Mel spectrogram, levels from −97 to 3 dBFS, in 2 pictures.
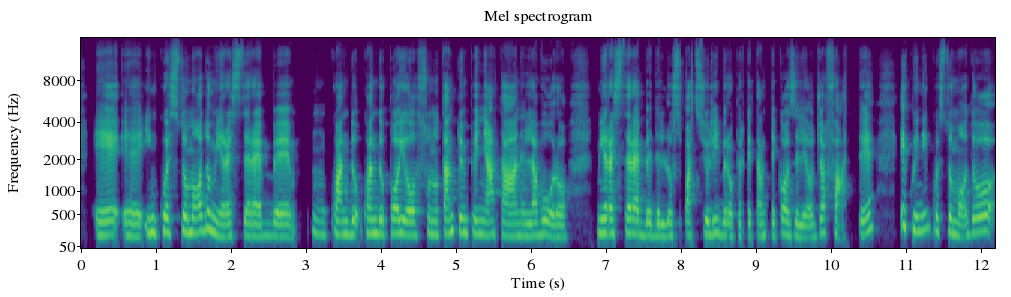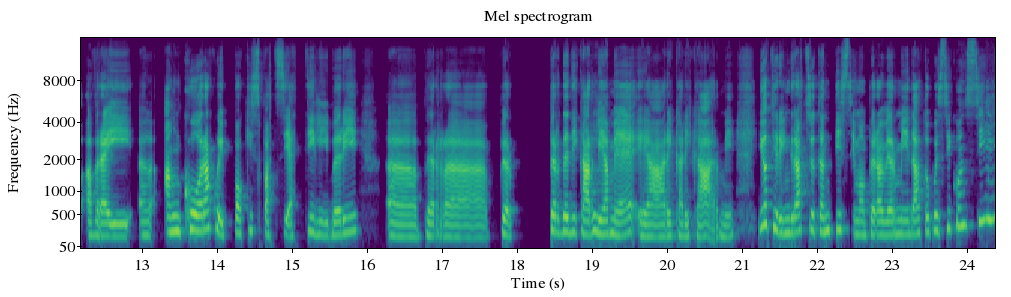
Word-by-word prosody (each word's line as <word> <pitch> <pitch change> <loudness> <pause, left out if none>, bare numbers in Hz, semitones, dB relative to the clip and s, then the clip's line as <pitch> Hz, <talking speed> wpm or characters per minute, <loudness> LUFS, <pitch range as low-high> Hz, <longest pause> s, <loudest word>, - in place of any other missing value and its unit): e, 190 +1 +2
ehm, 175 -2 -1
in 220 0 0
questo 230 +1 +2
modo 230 +5 +2
mi 195 -7 +1
resterebbe, 175 0 0
mhmm, 200 -6 -10
quando 200 0 +2
quando 210 -1 +1
poi, 210 0 +3
io 190 -2 +4
sono 195 0 -5
tanto 215 +3 +2
impegnata 200 -4 +2
nel 175 0 -5
lavoro, 180 -3 -1 0.4
mi 215 0 +3
resterebbe 210 -3 +3
dello 180 0 -3
spazio 190 +2 -3
libero, 190 -3 -2
perché 175 0 -8
tante 180 +1 -6
cose 195 -4 -1
le 165 -1 -1
ho 160 - -4
già 215 +6 -1
fatte, 220 +3 -3 0.3
e 320 -1 +1
quindi 240 -1 -2
in 285 - -10
questo 235 -2 -3
modo 215 +7 0
avrei, 180 -2 +1
uhm, 190 - -5 0.2
ancora 245 +3 +5
quei 195 -10 0
pochi 220 +4 -2
spazietti 195 -2 -4
liberi, 195 +6 -2 0.4
uhm, 170 -2 0
per 165 -3 -1
per 195 -3 -1 0.4
per 245 -2 +3
dedicarli 225 -1 +4
a 200 - +4
me 210 +2 0
e 180 -1 -2
a 170 0 +2
ricaricarmi. 175 0 -2 0.3
Io 340 +4 +4
ti 285 - 0
ringrazio 230 +3 +1
tantissimo 245 -4 -3
per 195 -1 +1
avermi 195 +1 +1
dato 210 +2 0
questi 250 +2 -3
consigli, 325 +5 -3
200 Hz, 150 wpm, -22 LUFS, 180-225 Hz, 0.4 s, ancora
